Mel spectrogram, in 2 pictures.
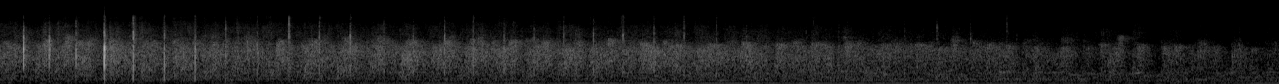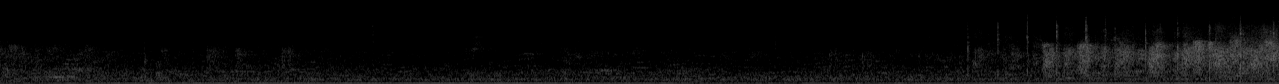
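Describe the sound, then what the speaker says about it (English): Audience applause fills a hall at a college Gita Jayanti prize ceremony as a winner walks on stage, steady and fairly loud, fading to a low murmur midway before clapping swells again near the end. "May I hear a thunder of claps to welcome on stage Suri Dikshita"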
